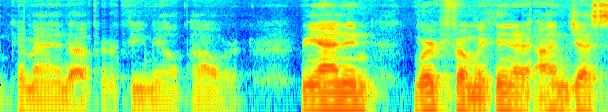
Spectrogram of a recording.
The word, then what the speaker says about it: Rhiannon: Um, inner strength meandon pronounced Rian or hean is a Welsh lady of the other world whose name means great queen.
